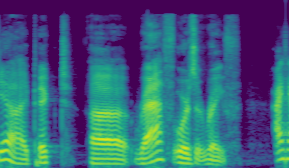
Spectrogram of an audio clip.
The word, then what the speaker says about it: Rafe: And he's like, yeah, I picked Raph, or is it Rafe? I said Rafe.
